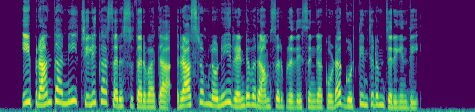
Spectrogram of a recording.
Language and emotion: Telugu, neutral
